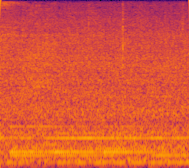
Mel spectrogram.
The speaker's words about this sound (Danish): Og hun er på vej til et nyt behandlingssted. Og I okay. sidder sammen i bilen. Ja. Og hører musik.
